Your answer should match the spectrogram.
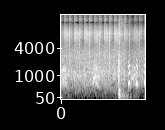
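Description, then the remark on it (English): A few short, sharp dog barks and yips punch through a steady musical backing, coming in quick succession near the end, used as the vocal line of a 48-second song by a band fronted by dogs. “Fronted by Dogs.”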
